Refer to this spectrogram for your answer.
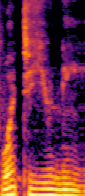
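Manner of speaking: soft, tender, kind and gentle voice. Storyteller voicing a presence echoing in a character's mind, kind gentle voice. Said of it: "it's a gentle voice".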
